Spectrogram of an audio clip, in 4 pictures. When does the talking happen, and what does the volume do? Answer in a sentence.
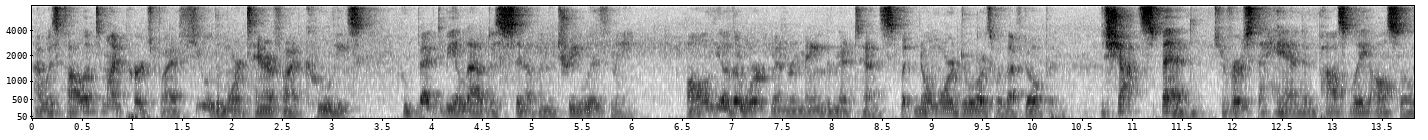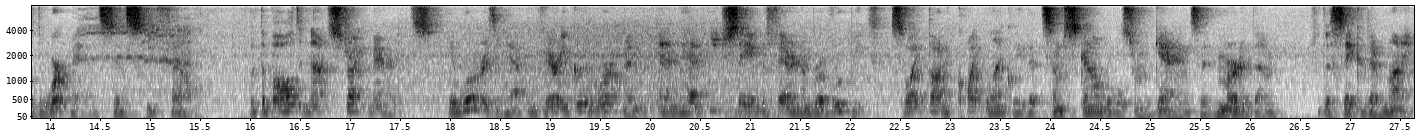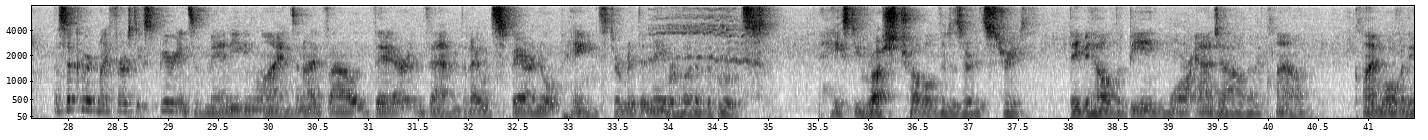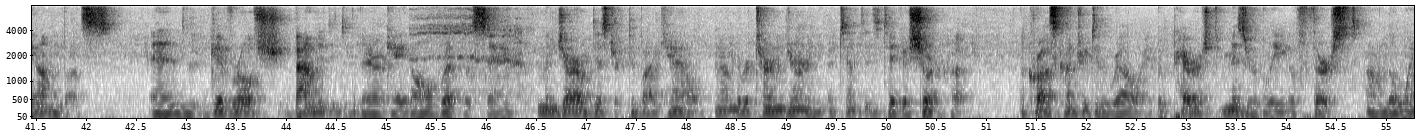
You can hear the talking from 0.0 to 55.2 s, at a steady volume.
